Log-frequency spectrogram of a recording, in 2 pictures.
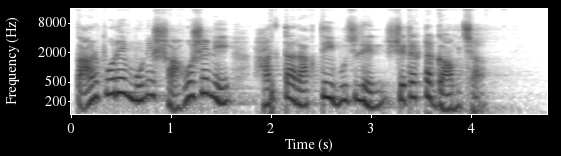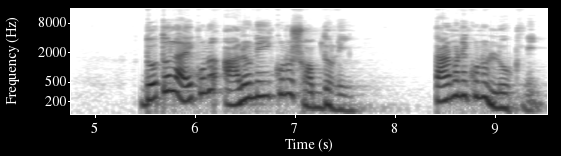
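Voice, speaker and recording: A woman reads a scripted story for an audio production. Her voice sits fairly high and moves in lively swings of pitch, giving the narration an expressive shape. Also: normal speed, long pauses, slightly rough.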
